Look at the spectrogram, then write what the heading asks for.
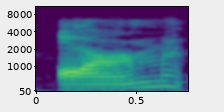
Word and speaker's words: arm: So first up, with the word arm, instead of saying okay, it's an R. Give me an R vowel. Arm.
